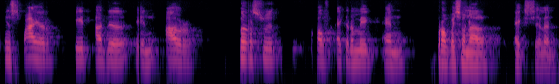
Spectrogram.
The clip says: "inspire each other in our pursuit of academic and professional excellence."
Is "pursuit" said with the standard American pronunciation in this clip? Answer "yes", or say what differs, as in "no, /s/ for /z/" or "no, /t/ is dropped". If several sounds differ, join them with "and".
yes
